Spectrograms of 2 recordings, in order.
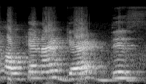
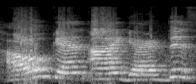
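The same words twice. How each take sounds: First: Slow, deliberate; slow teaching demo. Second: Very slow, stretched; slower teaching demo. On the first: Teacher modelling the question slowly. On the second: Teacher drilling the question very slowly. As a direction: repeat it slower still. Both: Shown as a demonstration. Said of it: "English में बोलिए".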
